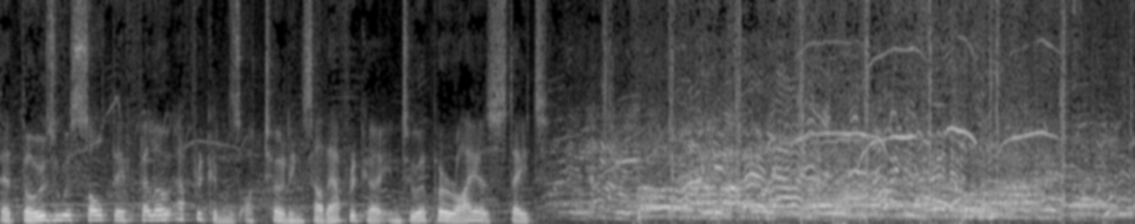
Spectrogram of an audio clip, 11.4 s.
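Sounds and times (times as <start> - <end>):
speech: 0.0 - 6.6
angry crowd shouting and chanting: 0.0 - 11.3
men screaming: 5.5 - 11.3.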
